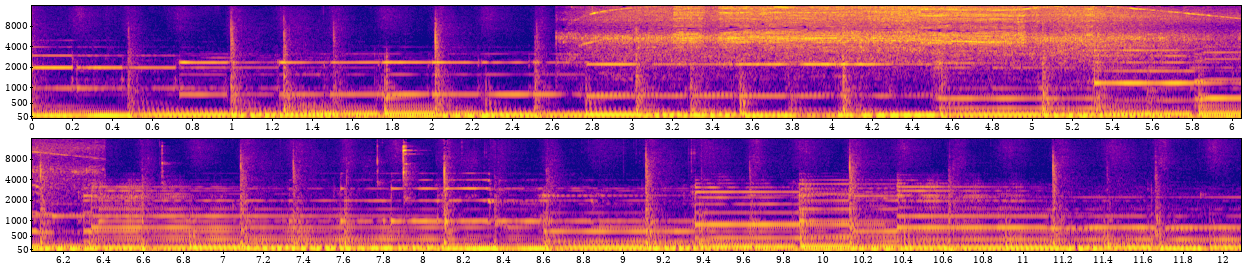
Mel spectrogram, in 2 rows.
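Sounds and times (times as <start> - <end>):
background music with steady beat: 0.0 - 12.0
angle grinder cutting steel: 2.6 - 6.4.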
